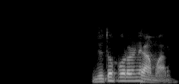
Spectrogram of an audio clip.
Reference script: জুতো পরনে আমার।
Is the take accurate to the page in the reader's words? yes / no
yes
